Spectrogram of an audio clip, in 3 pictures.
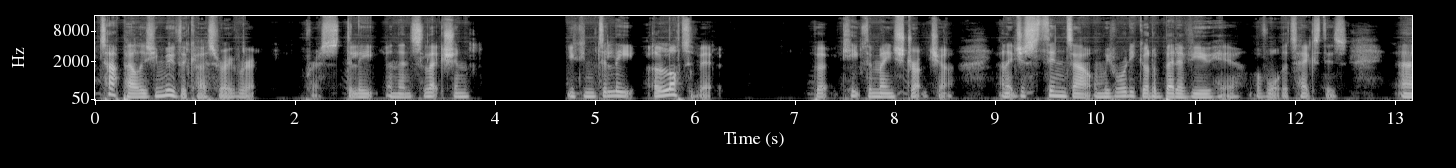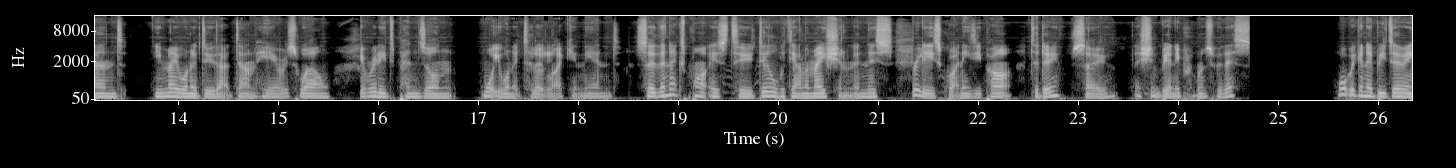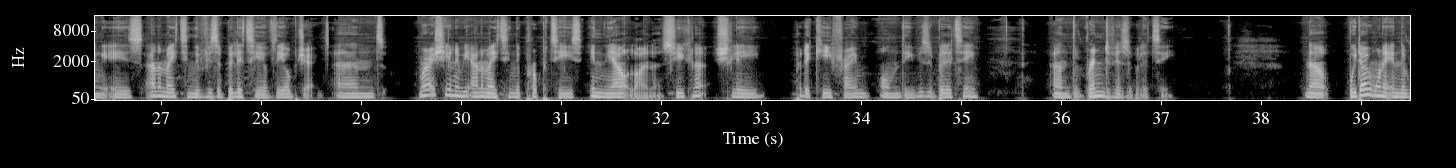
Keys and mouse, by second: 0.0-1.0 typing, 1.7 Delete, 3.7-4.6 typing, 4.9 Delete, 6.0 ctrl+middle click, 6.5 middle click, 7.6 Tab, 8.0 middle click, 8.6 ctrl+middle click, 8.9 shift+middle click, 9.3 middle click, 12.2 middle click, 15.2 middle click, 17.6 middle click, 18.4 a, 33.4 click, 34.0 click, 34.4 click, 34.7 click, 35.6 click, 36.0 click.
